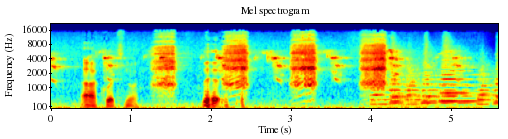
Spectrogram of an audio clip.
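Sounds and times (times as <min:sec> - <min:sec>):
golden eagle calling in thin yelping cries: 0:00.0 - 0:05.4
speech: 0:00.4 - 0:01.3, 0:01.9 - 0:02.6
laughter: 0:01.9 - 0:02.4.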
